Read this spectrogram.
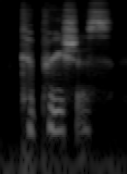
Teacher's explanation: Three syllables. Stress on the second.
